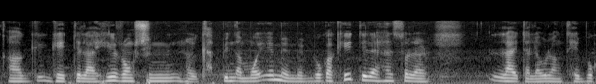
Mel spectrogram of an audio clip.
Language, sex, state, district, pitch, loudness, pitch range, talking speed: Mizo, female, Mizoram, Aizawl, 150 Hz, -19 LUFS, 140-165 Hz, 290 wpm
